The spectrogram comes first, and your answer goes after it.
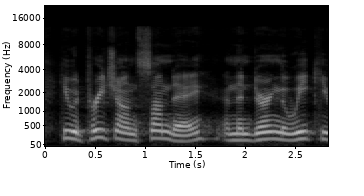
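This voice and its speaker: Speaking at a fairly quick pace, a man with an Upper Midwest accent keeps his intonation fairly even. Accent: Upper Midwest American. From Minnesota. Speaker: church member sharing testimony. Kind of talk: testimony.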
